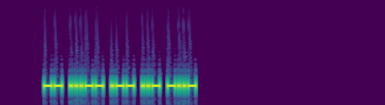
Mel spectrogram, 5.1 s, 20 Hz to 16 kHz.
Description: Morse code, heard as a keyed tone, about 34 wpm, 700 Hz. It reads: M3WUX
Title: DXCC-100 Call Signs - 5 Characters - Repeated 3x - 35wpm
